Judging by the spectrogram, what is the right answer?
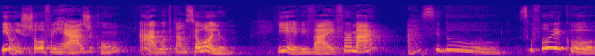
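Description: Speaking fairly slowly, a woman uses a fairly high pitch with very wide pitch swings. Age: 40s. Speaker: chemistry teacher. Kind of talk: casual explanatory chat.

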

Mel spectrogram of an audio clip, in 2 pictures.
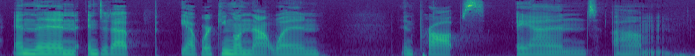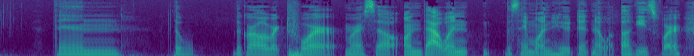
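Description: A very slow voice in a Southern US accent, with long, frequent pauses, monotone, flat intonation and a dry, close sound with no echo. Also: woman, fairly low pitch for a woman. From northeastern Alabama (Sand Mountain). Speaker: film crew worker. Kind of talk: casual chat.

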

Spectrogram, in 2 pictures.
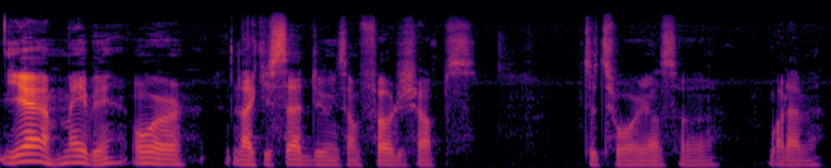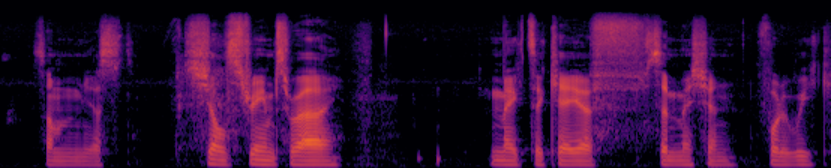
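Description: In a Swedish accent, a man with a very deep, low pitch speaks at a fairly slow pace with long, frequent pauses and ordinary pitch variation, on a very clean recording with a silent background and a dry, close sound with no echo. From Sweden. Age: 20s. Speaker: graphic artist and waiter. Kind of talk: casual interview.

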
